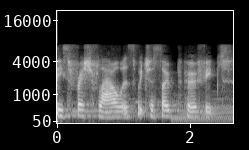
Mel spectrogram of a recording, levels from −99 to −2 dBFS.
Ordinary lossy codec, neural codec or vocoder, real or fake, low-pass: MP3, 64 kbps; none; real; 7.2 kHz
